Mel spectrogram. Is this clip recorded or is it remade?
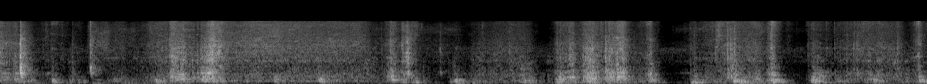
remade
